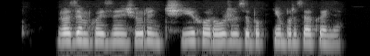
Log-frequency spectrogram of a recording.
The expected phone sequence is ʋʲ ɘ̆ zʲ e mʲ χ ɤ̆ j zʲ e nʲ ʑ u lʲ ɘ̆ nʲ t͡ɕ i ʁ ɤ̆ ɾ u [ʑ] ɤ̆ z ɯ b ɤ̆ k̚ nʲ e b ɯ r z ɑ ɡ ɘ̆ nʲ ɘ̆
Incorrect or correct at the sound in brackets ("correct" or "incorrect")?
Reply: incorrect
